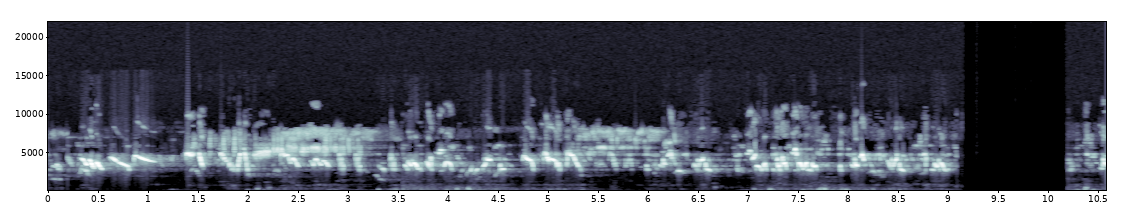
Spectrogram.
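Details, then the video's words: A Eurasian skylark pours out a long, fast, unbroken warble of high chirps, trills and slurred whistles, pausing briefly near the end before resuming. "تغريد طائر قبرة الحقول(القوبع) Chant de Alouette des champs"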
